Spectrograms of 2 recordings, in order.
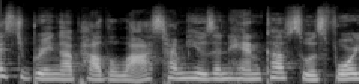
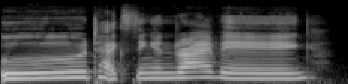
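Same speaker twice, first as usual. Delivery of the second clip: put-on teasing voice; 2 semitones higher than usual. Retelling again what the suspect said in the car: imitating a teasing voice. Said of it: "He's like".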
